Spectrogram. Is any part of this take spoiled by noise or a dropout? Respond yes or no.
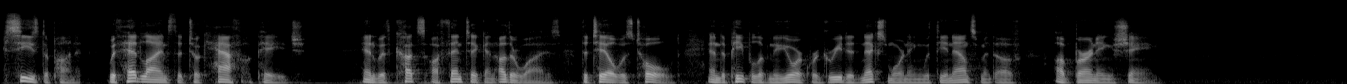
no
